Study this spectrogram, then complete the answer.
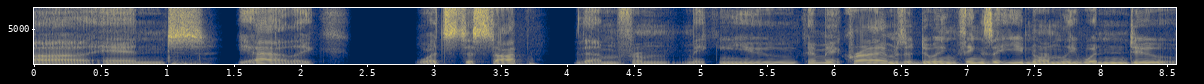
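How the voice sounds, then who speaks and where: In a very clean recording with a silent background, a man with a Canadian accent speaks very slowly in a fairly low pitch with ordinary pitch variation. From Canada. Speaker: gaming streamer. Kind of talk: casual live-stream chat. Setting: live stream. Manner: halting, many fillers and repeats.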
